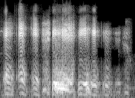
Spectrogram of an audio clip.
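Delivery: put-on a slow wicked old cackle; creepy cackle. Old lighthouse keeper opening his tale, wicked cackle.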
